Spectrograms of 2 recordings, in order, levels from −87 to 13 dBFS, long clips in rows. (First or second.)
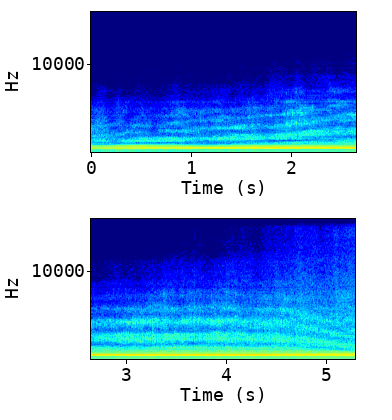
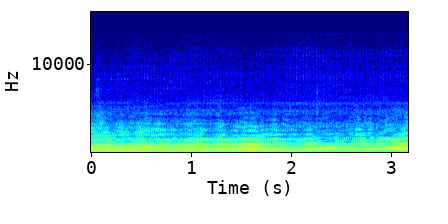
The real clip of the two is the second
